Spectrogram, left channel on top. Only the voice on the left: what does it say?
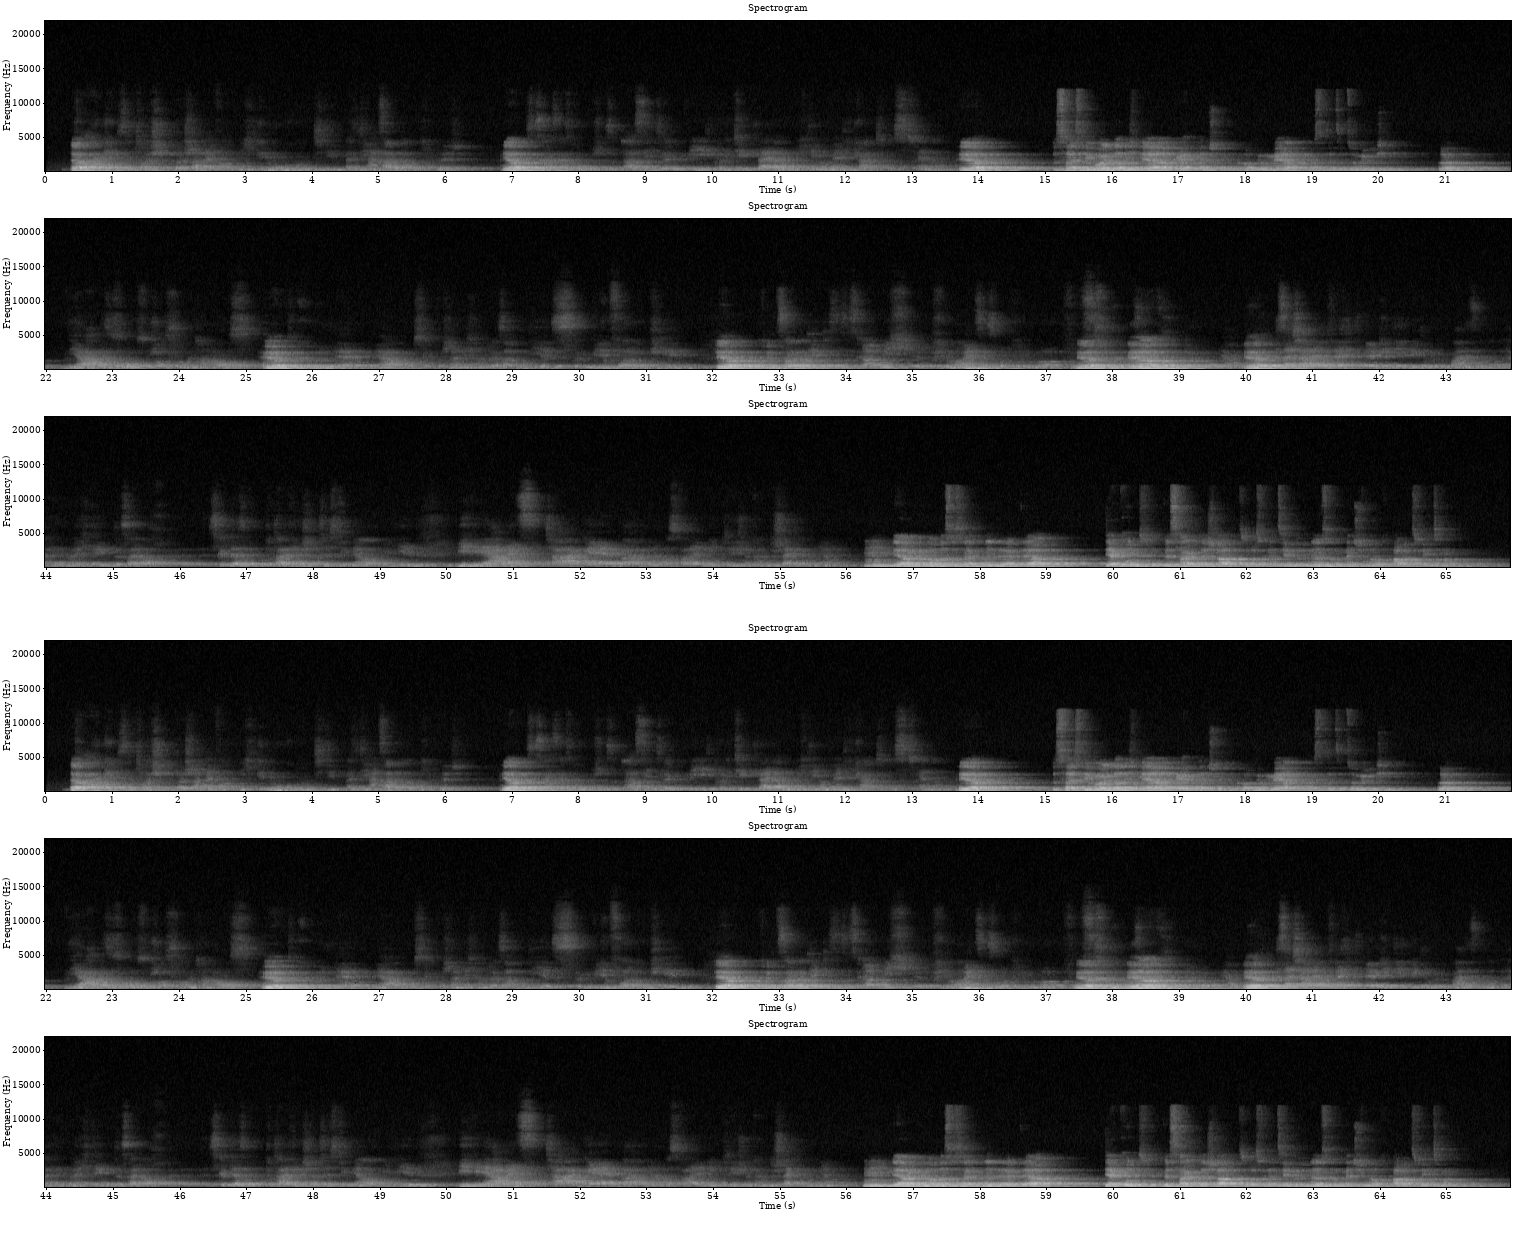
Da gibt es in Deutschla- Deutschland einfach nicht genug und die, also die Anzahl wird auch nicht erhöht.
Das ist ganz, ganz komisch. Also da sieht irgendwie die Politik leider noch nicht die Notwendigkeit, das zu ändern.
Hm.
Ja, also so, so schaut es momentan aus. Ähm,
die Gründe, ja gut, es gibt wahrscheinlich andere Sachen, die jetzt irgendwie <laughs> im Vordergrund stehen.
Und
weshalb
man
denkt, dass das jetzt gerade nicht äh, Prio Nummer eins
ist oder Prio Nummer fünf,
<laughs> was
auch noch gut wäre, aber ja,
ist halt schade, aber vielleicht äh, geht die Entwicklung irgendwann jetzt nochmal dahin, weil ich denke, dass halt auch, äh, es gibt ja so total viele Statistiken ja auch, wie viel, wie viele Arbeitstage bei Arbeitnehmern ausfallen wegen psychischen Erkrankungen, das steigt ja immer mehr.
